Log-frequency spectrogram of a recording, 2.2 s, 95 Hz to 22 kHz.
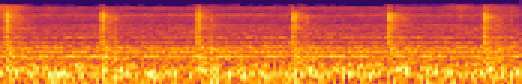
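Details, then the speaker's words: Diesel heater starting up after priming, battery voltage around 11.2–11.9 V: soft fan hum with a steady fuel pump click about every 0.4 seconds as it fires and winds up. Normal startup. "She's here firing up now. Winding up."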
